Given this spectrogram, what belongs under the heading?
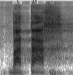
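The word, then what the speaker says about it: בטח: aquí es la palabra batag se escribe con b de bueno y Che al final la ch en hebreos suena como jota batak y significa apresurarse a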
